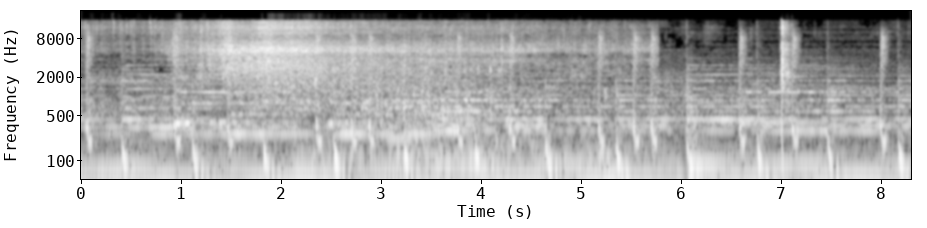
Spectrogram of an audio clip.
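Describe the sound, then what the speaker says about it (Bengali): Warm water poured into a cooking pan of sautéed onion masala with green chillies, making a steady rushing, bubbling pour with soft sizzling that runs unbroken for several seconds, close and fairly loud, with no talking. "একটু উষ্ণ গরম জল দিয়ে দেবো"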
